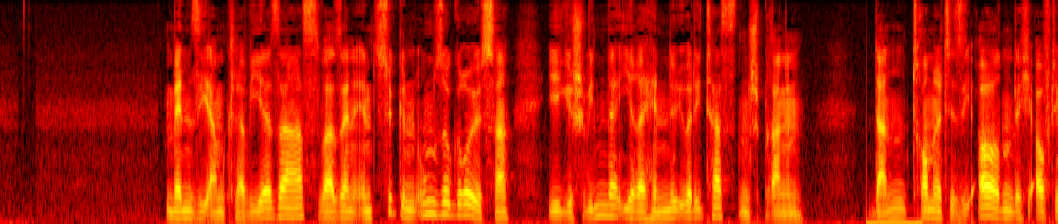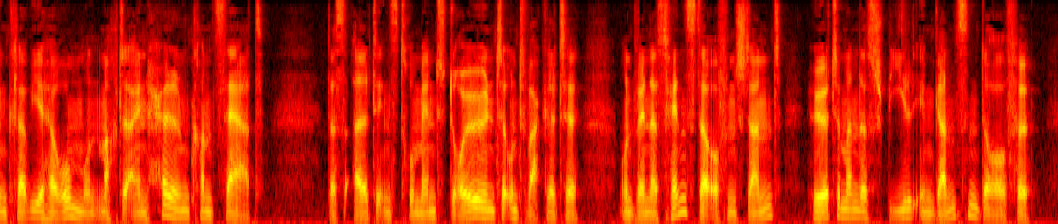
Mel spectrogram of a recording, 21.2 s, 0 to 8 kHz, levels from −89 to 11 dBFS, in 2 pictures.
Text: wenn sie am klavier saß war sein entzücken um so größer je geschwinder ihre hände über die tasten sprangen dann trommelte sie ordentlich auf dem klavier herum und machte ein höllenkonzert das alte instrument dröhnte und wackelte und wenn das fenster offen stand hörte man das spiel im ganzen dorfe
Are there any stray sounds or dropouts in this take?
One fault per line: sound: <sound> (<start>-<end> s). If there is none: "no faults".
no faults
